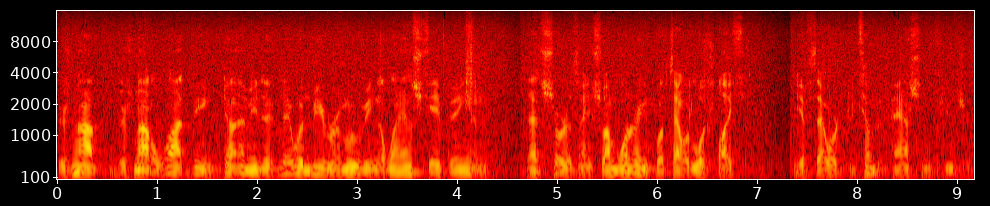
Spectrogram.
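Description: A man's very deep, low voice at a very fast pace, with fairly even intonation and light background noise. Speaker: village trustee. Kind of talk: public meeting. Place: hall.

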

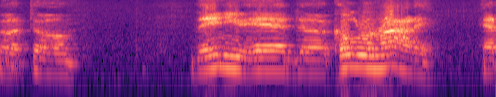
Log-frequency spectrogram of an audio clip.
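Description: In a North Carolina accent, a man speaks at a fairly high pitch and a very slow pace, with fairly even intonation. Audible room echo surrounds his voice. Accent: Southern American (North Carolina). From Hillsborough, North Carolina. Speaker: World War II Navy veteran, retired farmer. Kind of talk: interview answer. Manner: hesitant, searching for words. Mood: relaxed reminiscing. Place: home room. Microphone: camera far.

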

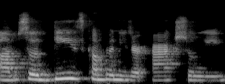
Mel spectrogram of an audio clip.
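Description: A woman talks at a moderate pace in a somewhat breathy voice of medium pitch. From Philippines. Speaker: computer engineering researcher and lecturer; presenter. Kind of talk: technical lecture; lecture. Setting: webinar video call. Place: home room. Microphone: webcam.

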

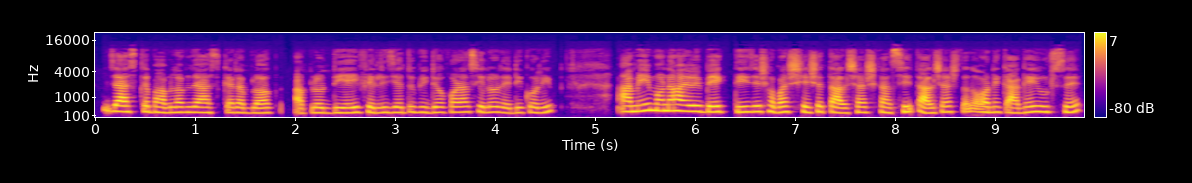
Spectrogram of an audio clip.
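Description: In a very clean recording with a silent background and a dry, close sound free of echo, a woman speaks at a fairly high pitch in a flat monotone. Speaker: lifestyle vlogger. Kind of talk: vlog narration.

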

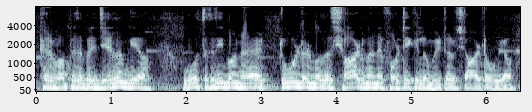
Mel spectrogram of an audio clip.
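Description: A man's voice at very even loudness, with ordinary pitch variation and music in the background. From Khushab district, Punjab, Pakistan. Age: 60s. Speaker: interviewee, political supporter. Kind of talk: interview answer. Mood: earnest, emotional devotion. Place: open country. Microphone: lapel.

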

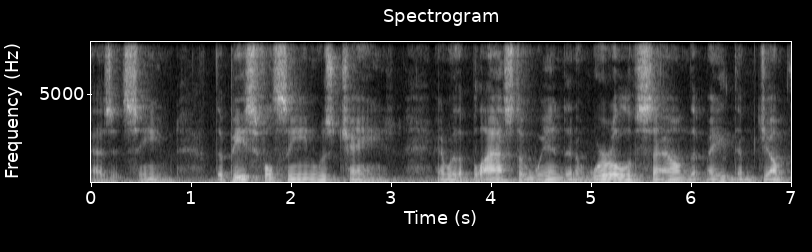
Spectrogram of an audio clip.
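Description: The speaker reads in an unforced reading voice with ordinary pitch variation.

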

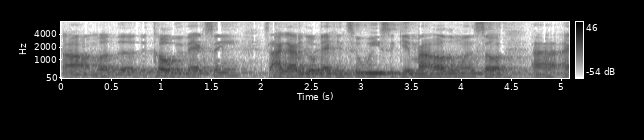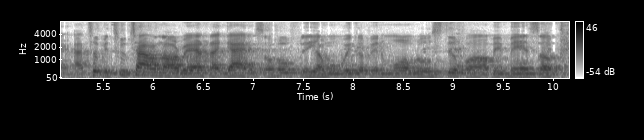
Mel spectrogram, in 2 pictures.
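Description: There is audible room echo around a man talking at a very fast pace. His intonation stays fairly even. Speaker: preacher. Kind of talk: sermon. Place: church.

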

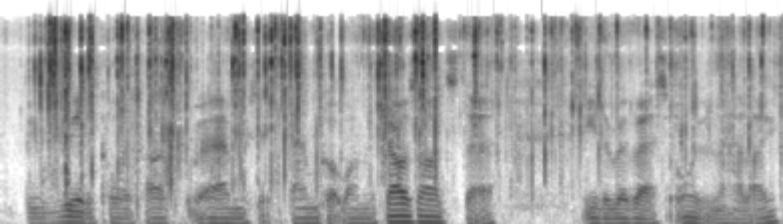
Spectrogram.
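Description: The speech moves at a moderate pace. Loud background noise sits under a dry sound with no echo. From UK. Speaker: YouTuber opening trading card packs. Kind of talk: casual vlog narration. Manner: hesitant, many fillers. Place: home room. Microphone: phone near.

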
